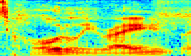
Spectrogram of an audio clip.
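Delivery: very sarcastic tone. Retelling replies to fans online, imitating own super sarcastic reply. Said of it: "or I'll be super sarcastic".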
